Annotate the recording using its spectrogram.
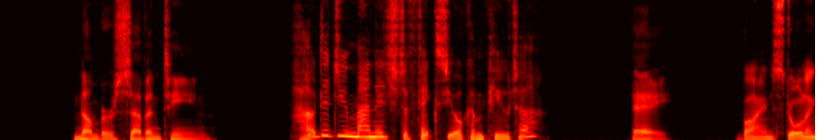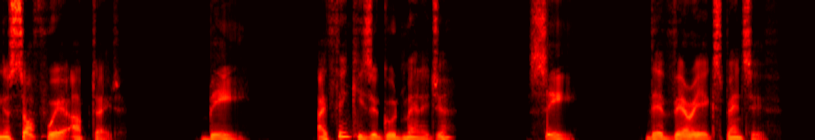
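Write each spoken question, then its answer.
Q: How did you manage to fix your computer?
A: A: By installing a software update.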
